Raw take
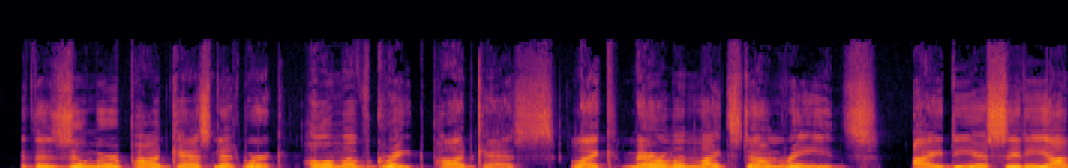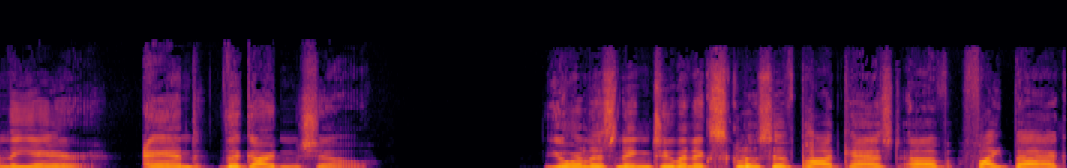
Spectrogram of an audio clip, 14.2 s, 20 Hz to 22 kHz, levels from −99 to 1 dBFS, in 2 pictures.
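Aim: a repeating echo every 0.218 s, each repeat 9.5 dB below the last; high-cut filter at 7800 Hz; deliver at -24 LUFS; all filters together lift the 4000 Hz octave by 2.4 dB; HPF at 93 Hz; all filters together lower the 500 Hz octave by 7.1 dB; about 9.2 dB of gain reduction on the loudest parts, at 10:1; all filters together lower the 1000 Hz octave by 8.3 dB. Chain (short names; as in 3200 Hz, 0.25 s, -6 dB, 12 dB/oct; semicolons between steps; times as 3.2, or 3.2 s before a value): HPF 93 Hz; LPF 7800 Hz; bell 500 Hz -7.5 dB; bell 1000 Hz -8.5 dB; bell 4000 Hz +3.5 dB; compressor 10:1, threshold -30 dBFS; feedback echo 0.218 s, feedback 33%, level -9.5 dB; gain +11 dB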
